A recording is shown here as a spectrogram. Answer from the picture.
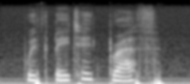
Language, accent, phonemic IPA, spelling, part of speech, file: English, US, /wɪð ˈbeɪtɪd ˈbɹɛθ/, with bated breath, prepositional phrase, En-us-with bated breath.ogg
- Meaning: 1. With reduced breath 2. Eagerly; with great anticipation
